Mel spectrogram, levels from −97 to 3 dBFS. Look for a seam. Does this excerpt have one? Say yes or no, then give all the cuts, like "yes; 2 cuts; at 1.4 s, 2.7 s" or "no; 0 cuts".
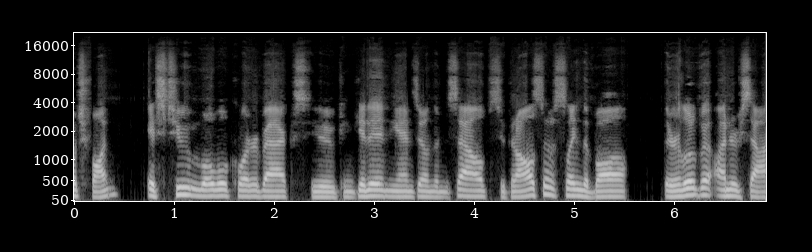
no; 0 cuts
